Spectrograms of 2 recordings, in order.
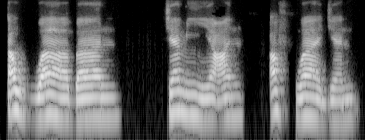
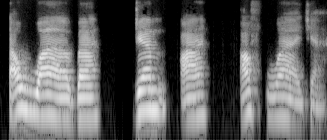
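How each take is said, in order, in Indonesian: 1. Setiap kata berakhir dengan bunyi -an. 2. Setiap kata berakhir dengan huruf a panjang. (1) "Kalau dibaca aslinya" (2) "di akhir kalimat tanwin tidak dibunyikan"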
